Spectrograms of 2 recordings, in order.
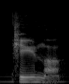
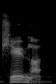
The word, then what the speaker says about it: Puma: another shoe company called Puma or Puma so in America they say puma I don't know how they say that in Germany but in Australia we say puma super different it's the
